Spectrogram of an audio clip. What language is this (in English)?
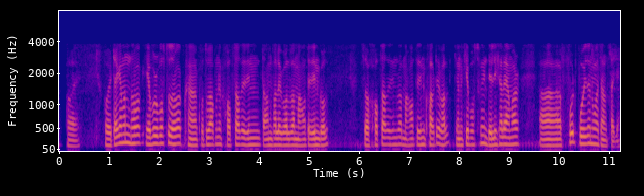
Assamese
